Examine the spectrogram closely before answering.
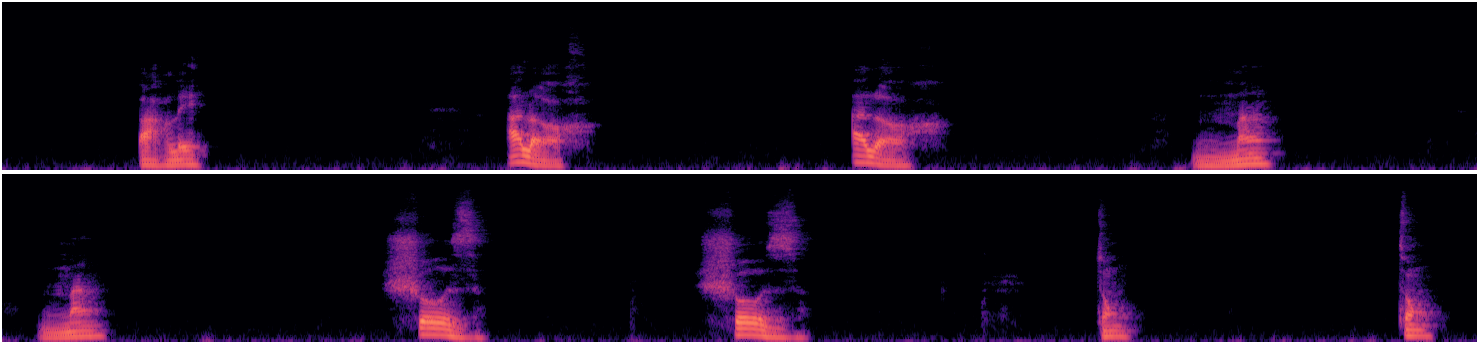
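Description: A man speaks single words clearly into a close microphone, with short pauses between them.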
